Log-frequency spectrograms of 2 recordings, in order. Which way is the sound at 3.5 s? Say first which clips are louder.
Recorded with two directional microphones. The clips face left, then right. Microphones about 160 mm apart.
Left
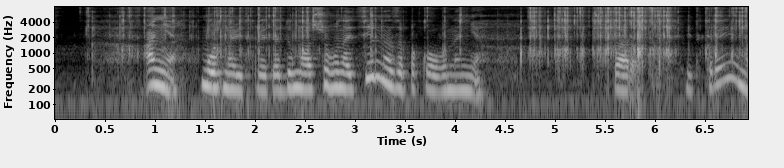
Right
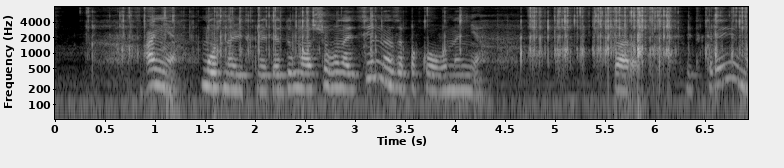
Left 4 dB; 10° left (ahead or behind).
